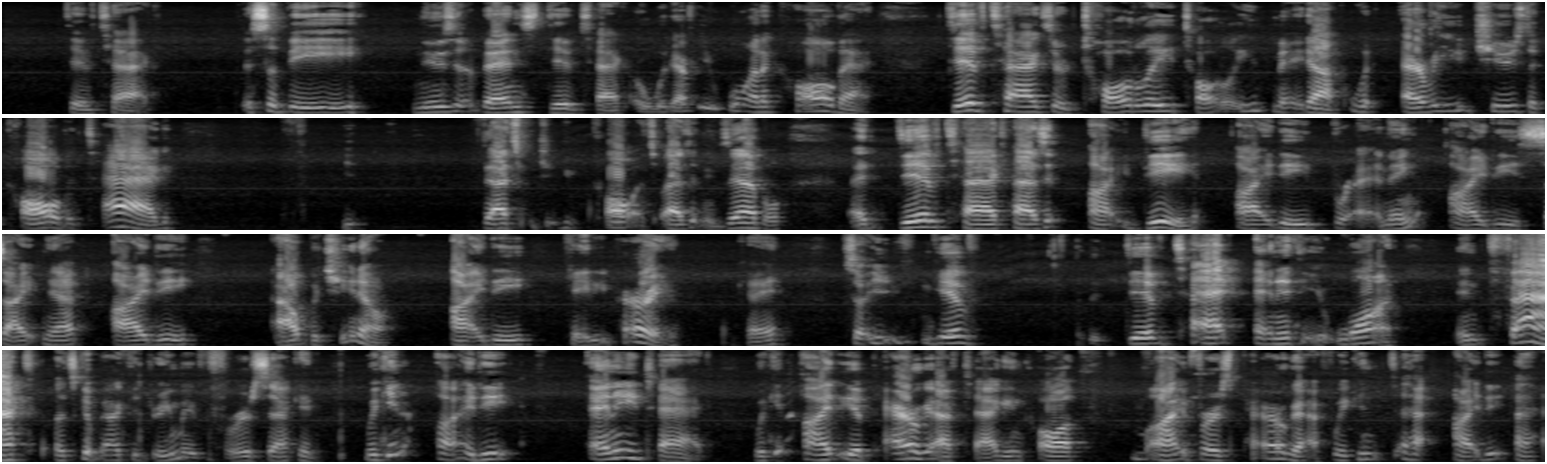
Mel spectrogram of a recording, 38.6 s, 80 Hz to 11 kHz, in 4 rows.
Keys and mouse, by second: 29.5 click.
